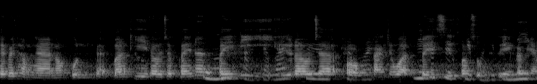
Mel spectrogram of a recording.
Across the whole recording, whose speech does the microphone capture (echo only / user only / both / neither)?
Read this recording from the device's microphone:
both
